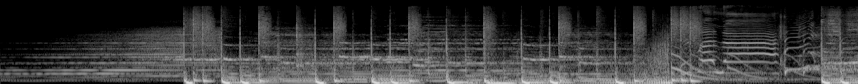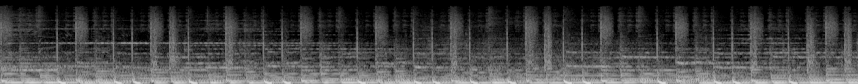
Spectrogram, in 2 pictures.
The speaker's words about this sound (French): merci beaucoup d'être venu et on peut lancer le générique.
